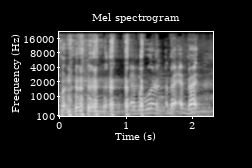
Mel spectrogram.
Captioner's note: laughing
